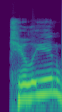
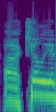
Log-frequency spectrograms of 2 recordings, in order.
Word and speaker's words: Cillian: We have Killian, which I just learned today is how you're supposed to say his name. That's super cool. Cillian Murphy becomes Death, Destroyer of Worlds, to portray Oppenheimer.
